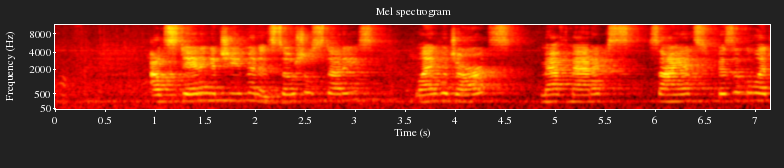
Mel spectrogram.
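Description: A young girl speaks into a microphone, heard through loudspeakers in a large echoing hall.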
